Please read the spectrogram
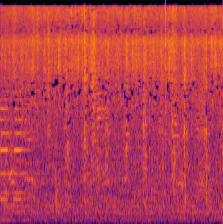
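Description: Chicken karahi sizzling in a wok over a gas flame, with a ladle scraping and clicking against the pan as it is stirred.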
